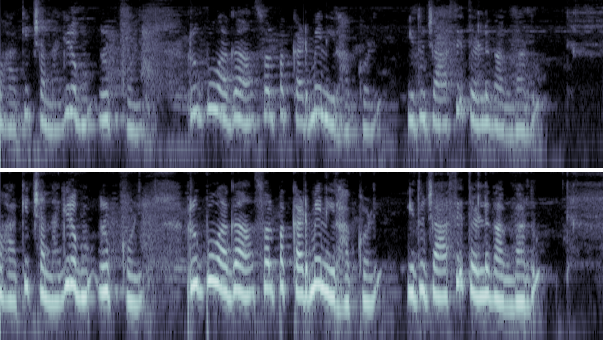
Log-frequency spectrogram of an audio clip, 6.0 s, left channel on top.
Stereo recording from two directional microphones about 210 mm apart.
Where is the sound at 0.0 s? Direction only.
50° right (ahead or behind).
